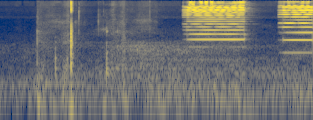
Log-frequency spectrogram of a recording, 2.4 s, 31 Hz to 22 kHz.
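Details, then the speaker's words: BetaFPV F4 12A all-in-one flight controller ESC on battery plug-in repeats its last two shrill startup tones after connection clicks, though motors spin in Betaflight and receiver shows stick inputs. "See, and I keep getting the beeping. I don't understand why it won't go away."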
